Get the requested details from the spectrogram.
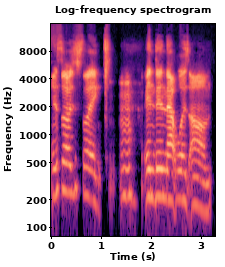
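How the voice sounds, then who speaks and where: A woman's voice: medium pitch, moderate pace, fairly bright tone. A woman in her thirties sharing her personal story in a podcast conversation, reflective and earnest, with many fillers.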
